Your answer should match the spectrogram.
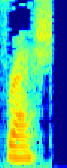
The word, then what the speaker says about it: FRE2SH: FRE2SH, pronounced fresh, was born as a community for developing our integral food and nature awareness, engagement and societal transition.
